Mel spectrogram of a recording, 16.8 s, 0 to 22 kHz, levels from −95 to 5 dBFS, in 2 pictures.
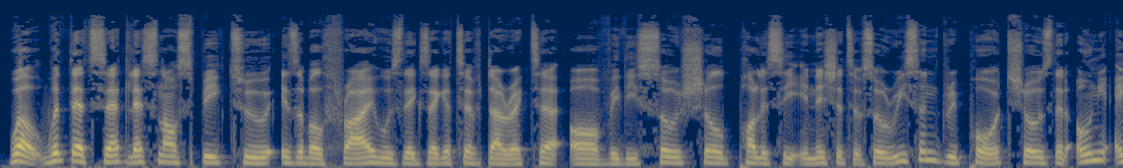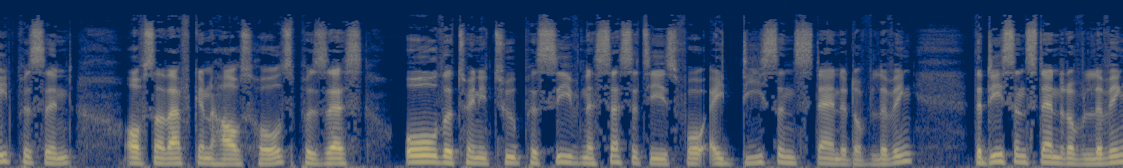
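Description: Nothing stood out as a technical fault anywhere in the speech on listening.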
